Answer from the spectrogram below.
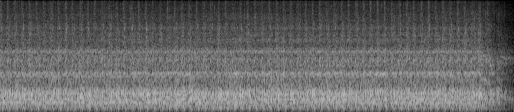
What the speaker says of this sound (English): Drop your presser foot and then we're sewing to that fourth purple dot.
